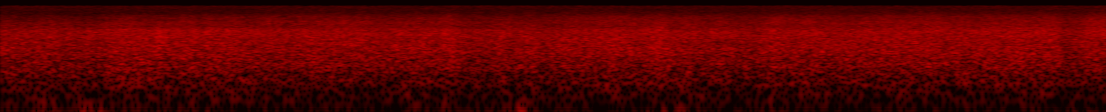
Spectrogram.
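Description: Surf breaking and washing in steadily, with wind buffeting the microphone in a few short low thumps.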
